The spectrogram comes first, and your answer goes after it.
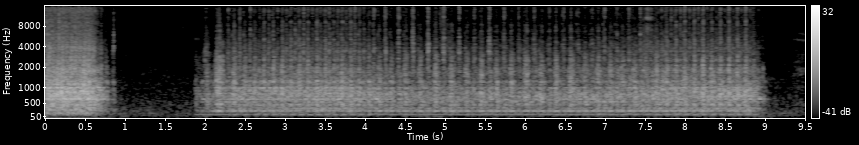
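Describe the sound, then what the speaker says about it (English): Serger overlock sewing machine stitching the seams of a pair of pants, running in one continuous fast, rattling hum for several seconds, close and steady, after a brief quiet start. "So I'm going to serge these two seams."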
